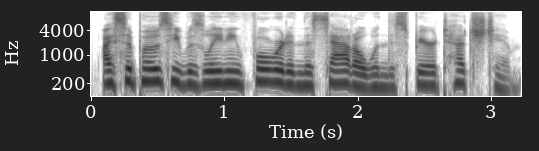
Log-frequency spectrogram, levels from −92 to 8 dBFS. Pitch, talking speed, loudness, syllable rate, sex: 195 Hz, 260 wpm, -18 LUFS, 6.6 syllables/s, female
